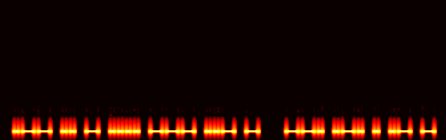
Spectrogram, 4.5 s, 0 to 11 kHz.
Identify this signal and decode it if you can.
Morse code, heard as a keyed tone, about 30 wpm, 700 Hz. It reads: WITHOUT GREAT
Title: Sentences from Top 1400 Words 30wpm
